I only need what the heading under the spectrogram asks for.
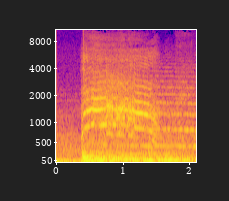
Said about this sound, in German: Ein weiterer Schrei hallt durch die Nacht. Wer ist das? Ich weiß es nicht. Versuch einfach, es zu ignorieren.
